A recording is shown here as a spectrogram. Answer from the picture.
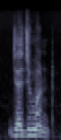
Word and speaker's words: judgement: BUDGET, बजट, बजट सुनते हैं हमेशा, तो उसकी स्पेलिंग होती है BUDGET, बजट, तो यहाँ पर D है वो साइलेंट। LODG, laws. JUDGE, जज। JUDGEMENT, जजमेंट, क्या पढ़ेंगे इसको, जजमेंट, तो यहाँ पर MENT है, उसको मंट पढ़ा गया है, और D है वो साइलेंट।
